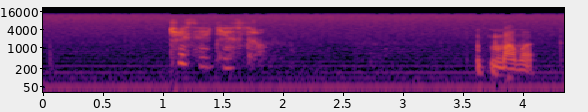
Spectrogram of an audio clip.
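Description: A middle-aged woman speaks with feeling.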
